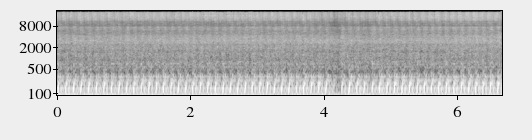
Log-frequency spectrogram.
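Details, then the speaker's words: Kawasaki KLR650 single after carb cleaning and pilot mixture set to 2.5 turns: steady, even low thumping idle with no misses, hunting or knocks; normal idle. "It sounds pretty good, so I think we're getting real close to being able to ride it."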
